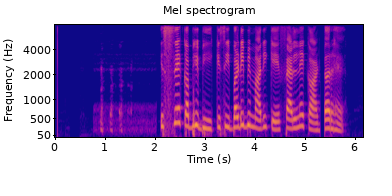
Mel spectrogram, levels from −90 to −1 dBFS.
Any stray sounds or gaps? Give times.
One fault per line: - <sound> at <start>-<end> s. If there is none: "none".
- laugh at 0.9-1.6 s
- dropout at 5.3-5.4 s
